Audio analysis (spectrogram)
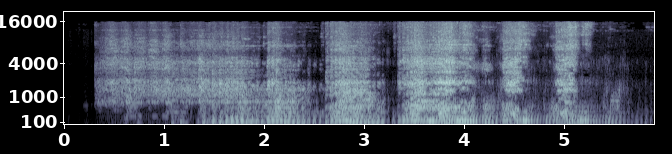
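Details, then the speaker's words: Suzuki Smash motorcycle after carburettor service and new spark plug, restarted with air filter refitted but air screw not yet set: small single idles unevenly with surges and dips; uneven idle before adjustment. "Oke sudah nyala tapi ini belum Setel ya ini perlu kita setel untuk anginnya"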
